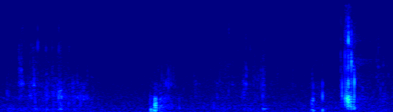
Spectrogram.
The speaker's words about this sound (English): Sorry, I had to take a quick sip. It's just tea, it's not booze.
